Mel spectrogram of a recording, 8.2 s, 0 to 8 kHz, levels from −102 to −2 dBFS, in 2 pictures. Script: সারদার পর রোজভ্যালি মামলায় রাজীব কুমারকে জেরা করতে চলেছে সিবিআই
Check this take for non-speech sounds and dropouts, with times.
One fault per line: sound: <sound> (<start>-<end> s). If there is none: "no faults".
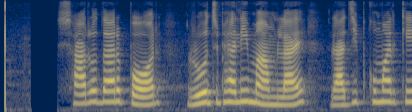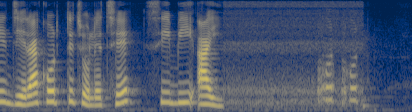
sound: laugh (7.3-7.7 s)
